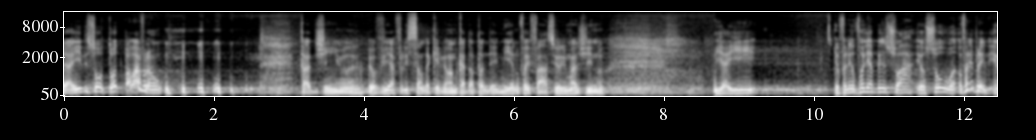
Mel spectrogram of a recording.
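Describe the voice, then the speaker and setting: A middle-aged Brazilian man preaching as a pastor, telling a story with quoted dialogue and swinging his pitch up and down. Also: animated, moderate pace, pauses often, darkish tone. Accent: Brazilian Portuguese. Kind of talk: sermon storytelling. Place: large arena. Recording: long reverb of a large arena, faint noise.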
